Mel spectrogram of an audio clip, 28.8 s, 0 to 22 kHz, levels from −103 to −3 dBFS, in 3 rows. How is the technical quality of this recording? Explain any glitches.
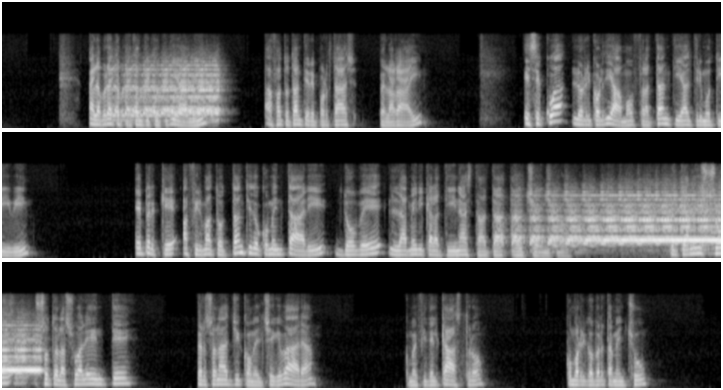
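The recording has two feedback faults from a second device in the room. The call path leaves nothing above 8 kHz, which fits G.722 at 64 kbps.

From 1.40 to 3.15 s there is feedback echo between two devices. One device plays the other's audio, and that microphone picks it up again. Its echo canceller ignores sound from the other device. The sound returns roughly every 200 ms, thinner and ringing, peaking about 2 dB above the speech.

From 16.15 to 19.94 s there is a feedback howl. Here the loop gains level on each trip instead of fading. The repeats narrow to one tone, roughly 500 Hz. The loop comes round roughly every 200 ms and the howl reaches about 7 dB above the speech.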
